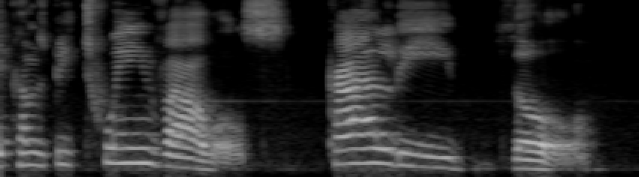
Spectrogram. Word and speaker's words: cálido: It's not even the D sound in Spanish. It's more of a TH. Cálido, paladar, dádiva. And now that's a little tricky. You have the D sound at the beginning, and then you have that slight TH sound when you say the D syllable. Dádiva, dados. The D sound is different. It's a really, really, really soft TH. It's not th, it's just the hint of th.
